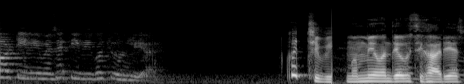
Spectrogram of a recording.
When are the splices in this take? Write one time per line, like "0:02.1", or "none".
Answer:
0:03.3

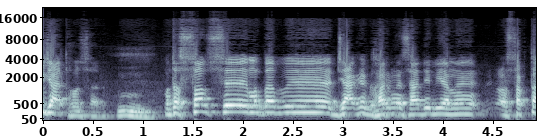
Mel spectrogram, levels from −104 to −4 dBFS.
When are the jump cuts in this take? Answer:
none

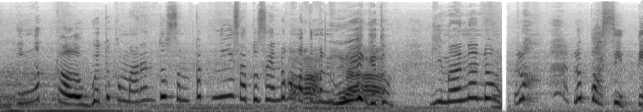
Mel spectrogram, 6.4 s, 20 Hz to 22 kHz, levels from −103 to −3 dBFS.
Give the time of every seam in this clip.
0:05.1

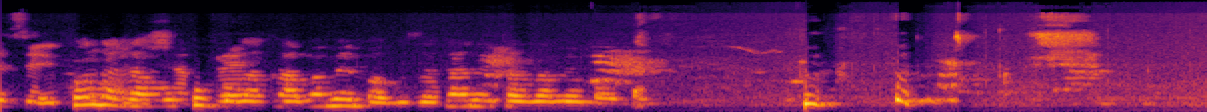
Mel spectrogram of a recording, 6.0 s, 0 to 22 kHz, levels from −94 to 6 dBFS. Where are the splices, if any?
none

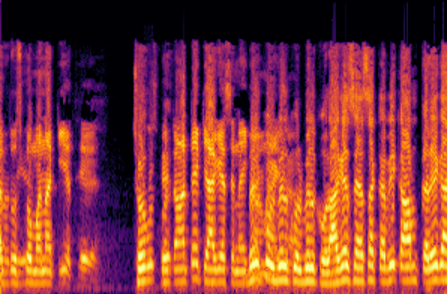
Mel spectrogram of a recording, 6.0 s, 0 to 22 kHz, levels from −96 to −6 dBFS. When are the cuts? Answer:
0:02.0

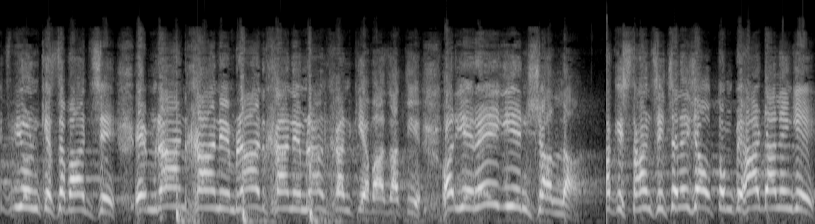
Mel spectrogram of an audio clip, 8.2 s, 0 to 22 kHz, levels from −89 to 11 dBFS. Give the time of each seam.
0:06.1

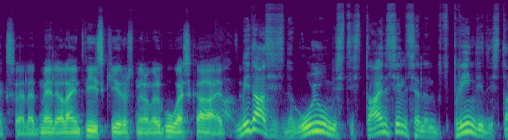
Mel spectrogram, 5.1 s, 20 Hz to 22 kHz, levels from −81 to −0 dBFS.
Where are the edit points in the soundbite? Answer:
0:02.3

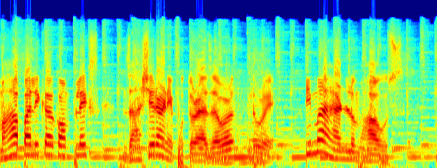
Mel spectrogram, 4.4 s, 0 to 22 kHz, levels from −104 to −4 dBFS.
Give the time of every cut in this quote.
0:02.9

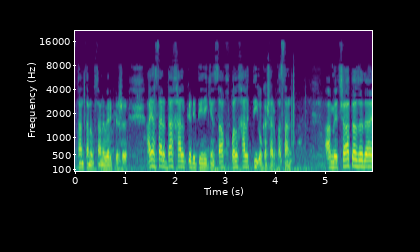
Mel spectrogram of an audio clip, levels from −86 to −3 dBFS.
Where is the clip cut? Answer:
0:04.8

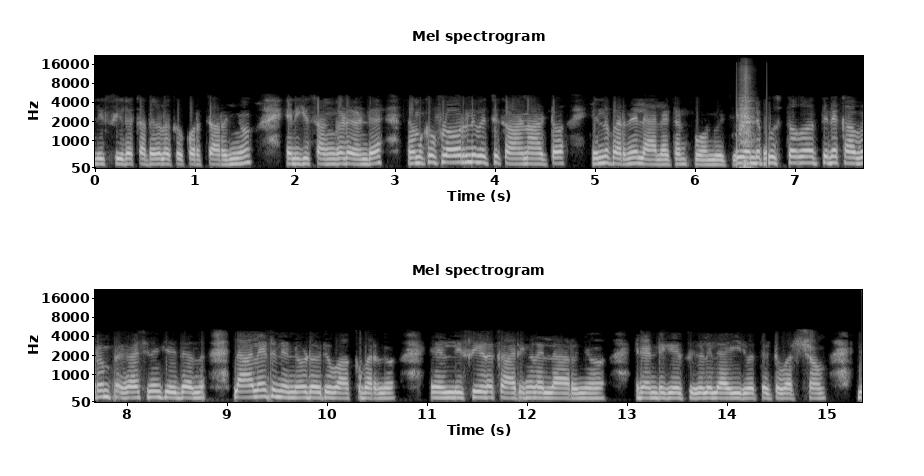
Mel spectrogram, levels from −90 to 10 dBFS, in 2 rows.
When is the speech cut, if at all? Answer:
0:06.4

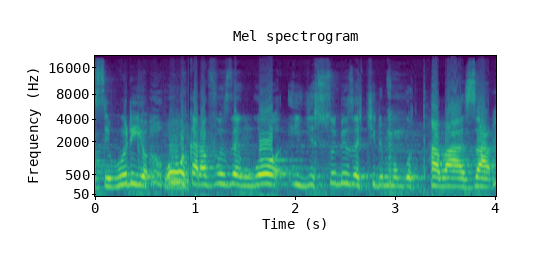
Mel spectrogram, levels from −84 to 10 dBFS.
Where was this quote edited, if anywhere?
0:00.9

